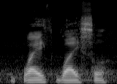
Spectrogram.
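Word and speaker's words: Wiesel: Um, uh, well, wisel. It's Polish. It's hard to pronounce. Vzel is the correct pronunciation, but you just said it phonetically, so you're good.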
